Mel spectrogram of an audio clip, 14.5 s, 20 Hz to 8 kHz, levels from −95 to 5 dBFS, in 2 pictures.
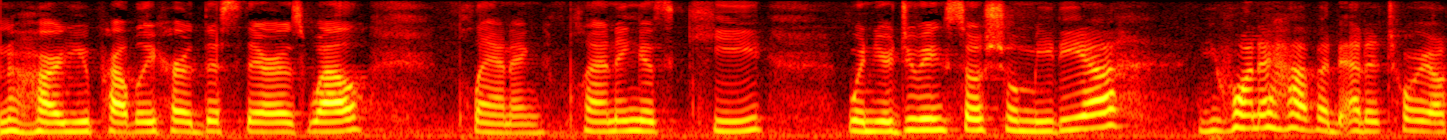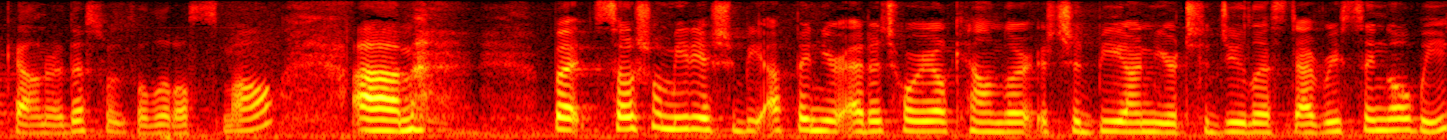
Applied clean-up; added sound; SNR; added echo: none; none; none; none.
